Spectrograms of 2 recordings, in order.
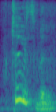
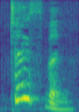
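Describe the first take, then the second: First: Said in the usual way. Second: Drops low and louder on Toothman; amused name reading. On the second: Real, not acted. Host reads a viewer's funny surname, low amused. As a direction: savor the odd name Toothman, low and loud. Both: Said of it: "Isn't that something?".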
